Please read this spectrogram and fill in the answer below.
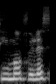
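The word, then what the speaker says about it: Haemophilus: हेमो नहीं होता, ए silent होता है, this is हीमोफिलस influenza, right.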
